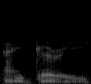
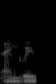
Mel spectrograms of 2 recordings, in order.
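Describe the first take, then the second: First: It has an extra stressed e sound, three syllables. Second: It is said plainly with two syllables.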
